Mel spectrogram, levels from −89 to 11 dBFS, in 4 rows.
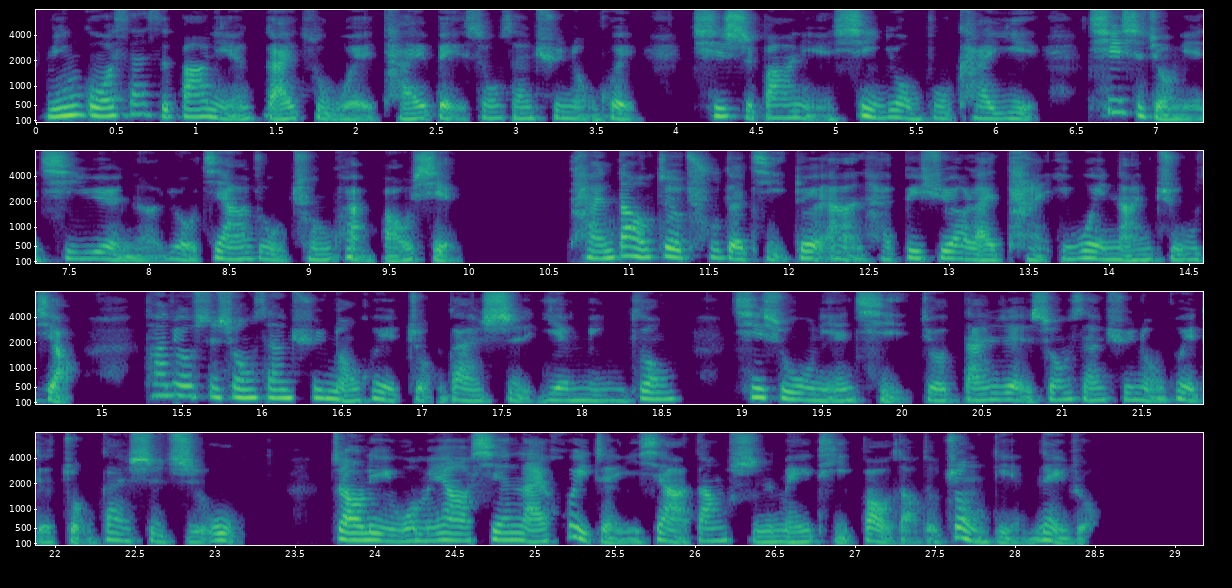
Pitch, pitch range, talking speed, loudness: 175 Hz, 150-200 Hz, 230 characters per minute, -20 LUFS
